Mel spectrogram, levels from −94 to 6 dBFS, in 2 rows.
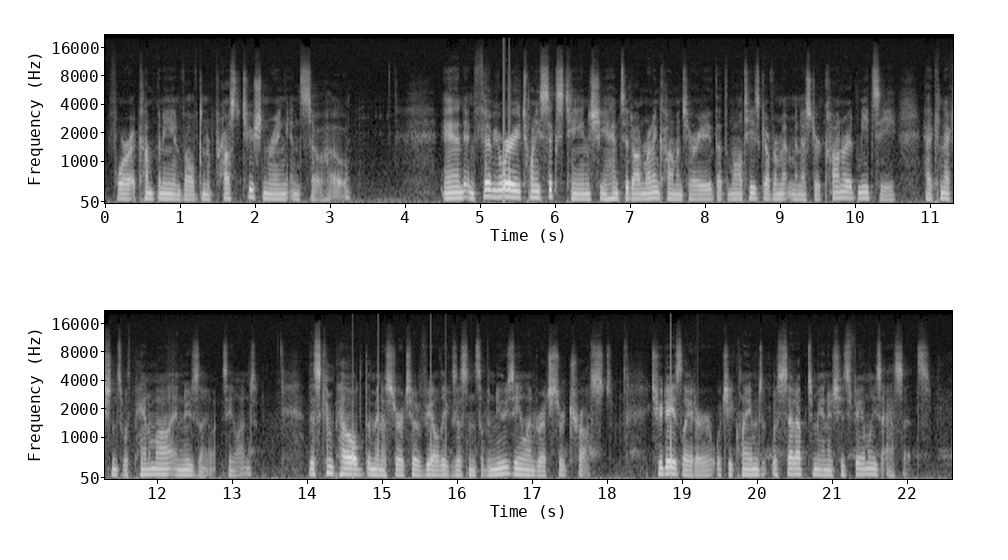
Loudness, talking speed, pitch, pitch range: -19 LUFS, 165 wpm, 120 Hz, 110-130 Hz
